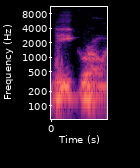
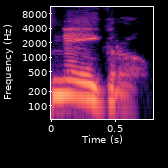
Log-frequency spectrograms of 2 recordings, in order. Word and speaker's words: negro: i can tell you it's not negro in spanish it's negro yeah all right it means black yeah negro not negro okay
